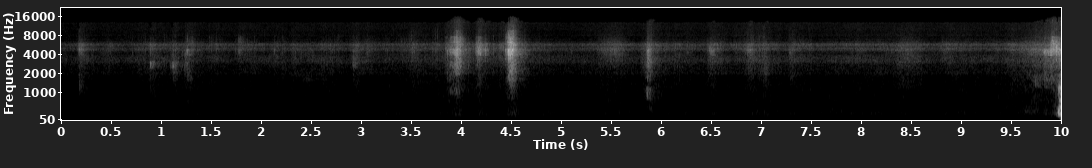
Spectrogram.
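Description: Quiet handling noise of a sheer ribbon being knotted by hand: soft rustles and a few short crinkles, the loudest about four and four and a half seconds in, over a faint steady hiss.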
